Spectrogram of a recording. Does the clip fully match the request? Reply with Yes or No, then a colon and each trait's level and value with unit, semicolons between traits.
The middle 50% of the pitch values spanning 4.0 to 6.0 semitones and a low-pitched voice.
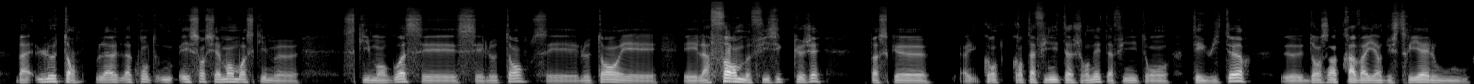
Yes: average, 4.4 semitones; very low, 95 Hz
